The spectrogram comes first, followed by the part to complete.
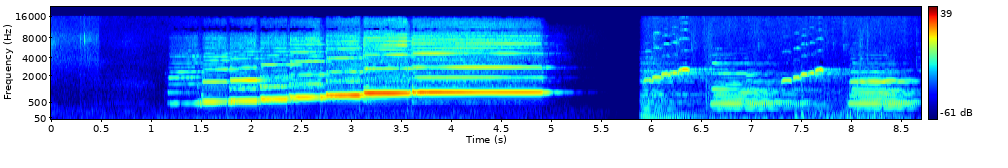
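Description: Wooden recorder playing an ascending B melodic minor scale over one octave, about eight notes stepping up, the top note held for about a second and a half. About six seconds in, a short music cue with a low thump and quick rising figures begins.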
